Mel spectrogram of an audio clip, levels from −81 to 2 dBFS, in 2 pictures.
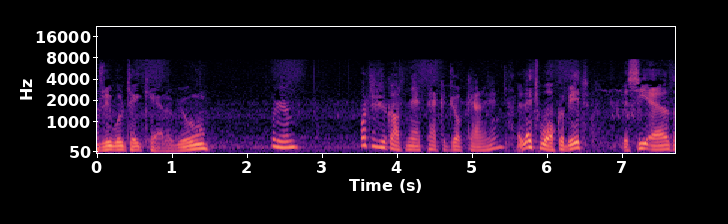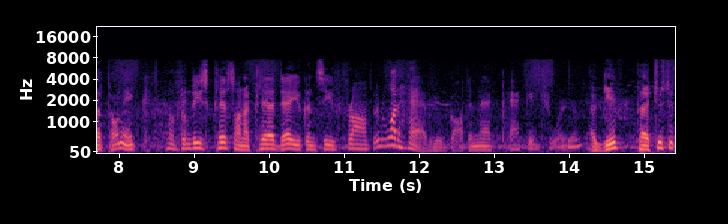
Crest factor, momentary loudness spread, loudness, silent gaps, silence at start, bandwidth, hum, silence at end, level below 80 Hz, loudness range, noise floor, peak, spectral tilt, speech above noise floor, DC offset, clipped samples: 18 dB; 16 LU; -25 LUFS; none; 0 s; 8 kHz; none; 0 s; -54 dBFS; 6 LU; -50 dBFS; -6 dBFS; -7.5 dB/octave; 26 dB; under 0.1%; under 0.1%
